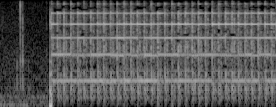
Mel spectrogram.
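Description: Alarm clock ringing: a short click about a third of a second in, then a steady, rapidly pulsing ring of several held tones.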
